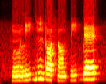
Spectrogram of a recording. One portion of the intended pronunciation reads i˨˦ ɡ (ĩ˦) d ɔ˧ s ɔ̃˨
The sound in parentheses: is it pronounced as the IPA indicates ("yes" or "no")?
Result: yes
